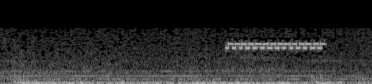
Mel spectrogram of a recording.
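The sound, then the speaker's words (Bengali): Mobile phone ringtone of an incoming call, a single bright electronic trill about a second long over a low, steady background hum, with no voices. “বেরোতে যাওয়ার ঠিক আগের মুহূর্তে লুলুর phone পেলাম।”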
